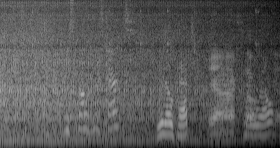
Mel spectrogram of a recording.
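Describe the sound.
A car with colleagues sitting inside idles with a steady, low rumbling drone that holds throughout, while voices speak over it in the second half.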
